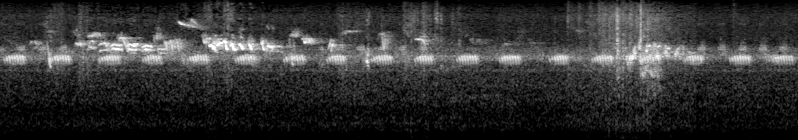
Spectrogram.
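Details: At a sunset river in South Korea, crickets keep up a high, steady chirp about twice per second, overlaid early by scratchy twittering bird calls and a brief noisy rustle later.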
